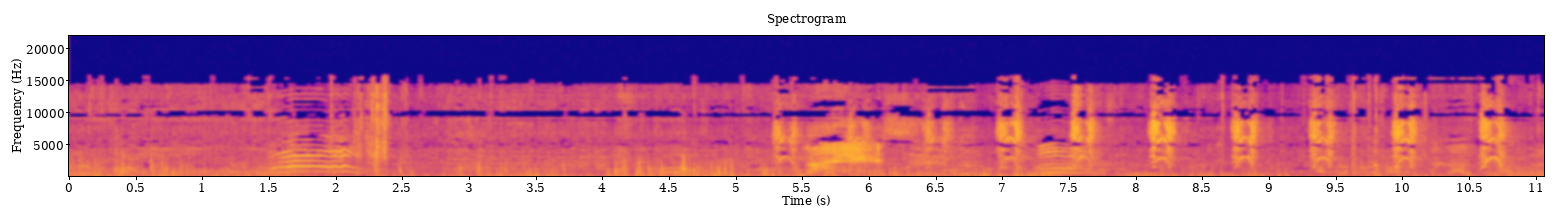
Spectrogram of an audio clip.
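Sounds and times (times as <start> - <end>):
low rumble of moving vehicle: 0.0 - 11.0.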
